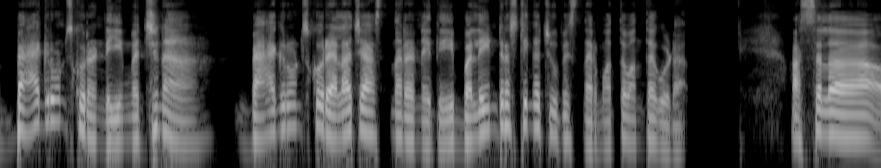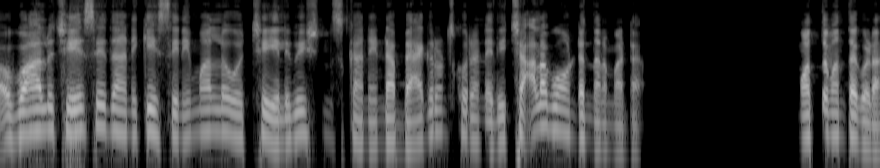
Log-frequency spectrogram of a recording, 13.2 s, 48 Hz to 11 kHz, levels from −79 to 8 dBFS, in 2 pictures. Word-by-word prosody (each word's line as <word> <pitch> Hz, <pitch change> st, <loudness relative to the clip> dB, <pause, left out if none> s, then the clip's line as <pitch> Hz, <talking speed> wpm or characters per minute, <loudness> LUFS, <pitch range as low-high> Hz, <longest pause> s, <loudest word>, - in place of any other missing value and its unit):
Background 215 Hz, +1 st, +1 dB
score 170 Hz, -5 st, 0 dB
అండి 115 Hz, -, -2 dB
ఈ -, -, 0 dB
మధ్యన. 160 Hz, +6 st, +2 dB, 0.7 s
బ్యాక్‌గ్రౌండ్ 170 Hz, +8 st, +1 dB
స్కోర్ 185 Hz, -, +2 dB
ఎలా 150 Hz, -, +4 dB
చేస్తన్నారనేది 125 Hz, -7 st, 0 dB
భలే 125 Hz, +5 st, +4 dB
ఇంట్రెస్టింగ్‌గా 185 Hz, 0 st, -1 dB
చూపిస్తున్నారు! 125 Hz, -7 st, -5 dB
మొత్తం 125 Hz, +3 st, -4 dB
అంతా 120 Hz, +2 st, -3 dB
గూడా. 95 Hz, -2 st, -7 dB, 0.9 s
అసలా 150 Hz, -3 st, +4 dB, 0.5 s
వాళ్ళు 165 Hz, +2 st, +4 dB
చేసేదానికి 165 Hz, -1 st, +1 dB
సినిమాల్లో 155 Hz, +3 st, -3 dB
ఒచ్చే 135 Hz, +2 st, -2 dB
ఎలివేషన్స్ 145 Hz, +2 st, -4 dB
కానియండి, 110 Hz, 0 st, -1 dB
ఆ -, -, -25 dB
బ్యాక్‌గ్రౌండ్ 155 Hz, +7 st, -3 dB
స్కోర్ 125 Hz, -, -5 dB
అనేది 115 Hz, +2 st, -4 dB
చాలా 190 Hz, -, +4 dB
బావుంటుందనమాట. 135 Hz, -, -3 dB, 1.3 s
మొత్తమంతా 140 Hz, 0 st, +2 dB
గూడా. 95 Hz, -4 st, +1 dB
145 Hz, 135 wpm, -24 LUFS, 125-165 Hz, 1.3 s, ఎలా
